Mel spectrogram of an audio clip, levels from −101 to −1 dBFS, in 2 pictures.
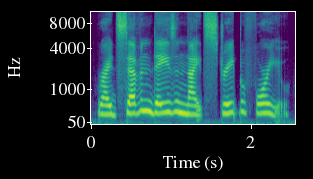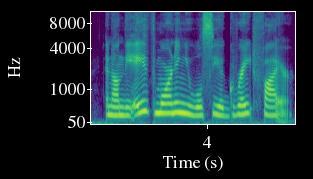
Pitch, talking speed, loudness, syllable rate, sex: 240 Hz, 225 wpm, -17 LUFS, 4.9 syllables/s, female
